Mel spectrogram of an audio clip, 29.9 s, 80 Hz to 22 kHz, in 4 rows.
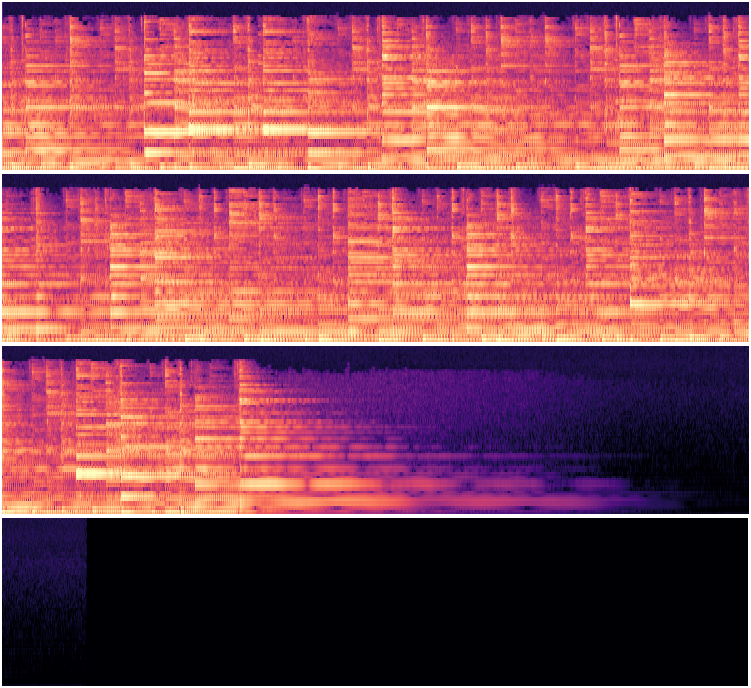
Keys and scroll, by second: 12.7 ctrl+z, 13.4 ctrl+z.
